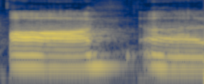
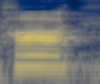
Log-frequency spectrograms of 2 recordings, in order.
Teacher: a low bow like ah so in a word like ha we lower the sort of highest arch of the tongue to being next to our pharynx rather than to our palate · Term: low back vowel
